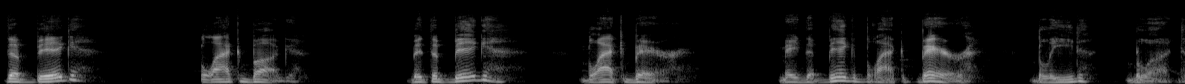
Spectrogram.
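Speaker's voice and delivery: phrase by phrase, slowly, fading at the end; slow broken drill. Shown as a demonstration. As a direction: chop it into slow pieces and let it die away. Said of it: "These are vocal exercises".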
